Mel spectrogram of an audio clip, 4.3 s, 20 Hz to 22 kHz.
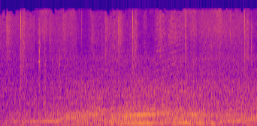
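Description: Audi A3's engine under full throttle, heard from inside the cabin as the car accelerates from about 50 km/h. The engine note rises steadily and grows louder, dips briefly about three seconds in, then climbs again.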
